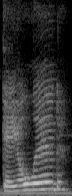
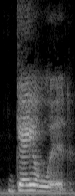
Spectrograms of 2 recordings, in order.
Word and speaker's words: gelid: It's pronounced Galid. Galid. That's similar enough to what I said.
